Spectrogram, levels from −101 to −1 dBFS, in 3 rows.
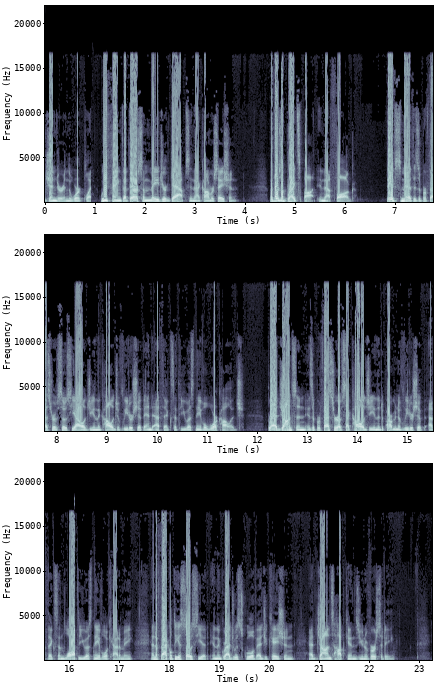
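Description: Violent, sharp cracks break out on the loudest speech peaks throughout. This is integer overflow: with the level pushed about 7 dB too hot, the few samples past the limit wrap to the opposite sign instead of being clipped. A brief glitch follows "gender in the" at 0.88–0.96 s, with another blip at 16.08–16.14 s. Both come from damaged data in the compressed stream, where the decoder misreads frames and searches for the next frame header to resynchronise.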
